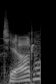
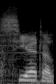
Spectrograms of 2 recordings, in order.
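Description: First: The word is pronounced the German way. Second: The word is pronounced the English way.

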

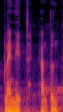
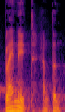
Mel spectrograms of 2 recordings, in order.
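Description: The two takes are said the same way.

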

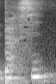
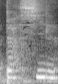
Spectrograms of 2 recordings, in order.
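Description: First: The final L sound is left silent. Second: The final L sound is pronounced. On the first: "persi sans L" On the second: "persil avec le L"

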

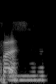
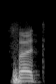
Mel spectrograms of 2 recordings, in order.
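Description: First: The final h is not clearly sounded. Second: The final h is lightly but clearly sounded. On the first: The speaker calls it wrong. "Bukan fath" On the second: The speaker calls it right. "Fathah mati, ha bunyi sikit. ... Macam tu"

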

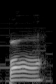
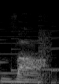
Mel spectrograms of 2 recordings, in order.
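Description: First: The syllable begins with a B sound. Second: The syllable begins with a V sound. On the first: "Usually, as one would expect, it's pronounced Ba" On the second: "sometimes due to the lack of katakana to transcribe English words starting with a V sound, it's pronounced Va"

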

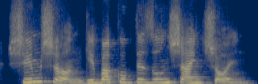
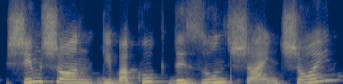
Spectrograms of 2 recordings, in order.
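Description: First: The phrase is spoken quickly, run together. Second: The phrase is spoken at a normal pace.

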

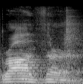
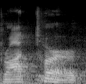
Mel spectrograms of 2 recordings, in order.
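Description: First: The middle consonant is a th sound. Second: The middle consonant is a t sound. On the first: The speaker calls it right. "혀를 물어야 돼" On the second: The speaker calls it wrong. "brother이 아니고"

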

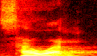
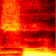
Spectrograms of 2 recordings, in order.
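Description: First: The vowel is a gliding 'ow', like 'sow-er'. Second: The vowel is a plain 'oh', like 'sore'. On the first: The speaker calls it right. "সেটার সঠিক উচ্চারণ হচ্ছে সাওয়ার" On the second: The speaker calls it wrong. "যেটাকে আমরা সোর বলি"

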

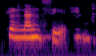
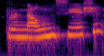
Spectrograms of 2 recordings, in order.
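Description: First: The second syllable has the 'uh' vowel, like 'nun'. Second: The second syllable has the 'ow' vowel, like 'noun'. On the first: The speaker calls it right. "it becomes pronunciation" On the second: The speaker calls it wrong. "it's not pronounced as pronunciation"

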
